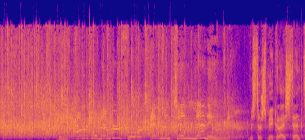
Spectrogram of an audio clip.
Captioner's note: some Applause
